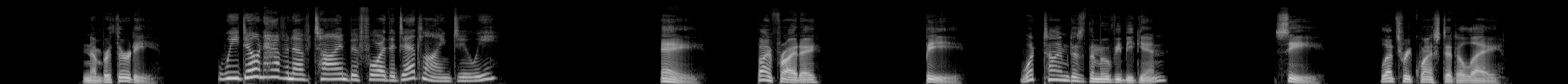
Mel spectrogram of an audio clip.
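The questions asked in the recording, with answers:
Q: We don't have enough time before the deadline, do we?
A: C: Let's request a delay.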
